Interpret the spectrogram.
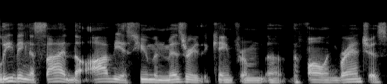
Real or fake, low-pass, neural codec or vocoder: fake; 7.2 kHz; vocoder, 44.1 kHz, 128 mel bands every 256 samples, BigVGAN v2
